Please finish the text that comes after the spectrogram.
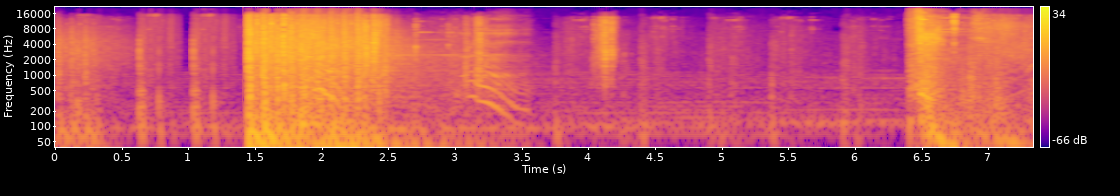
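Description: Shotgun fire in an online shooter game crashes out as a loud burst of blasts, followed by scattered clanks and mechanical creaks, with a second loud blast near the end.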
